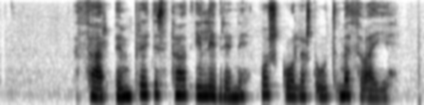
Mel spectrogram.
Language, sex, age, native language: Icelandic, female, 50-59, Icelandic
